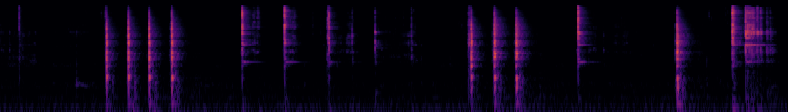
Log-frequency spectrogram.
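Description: A spoon clinks and taps against a bowl in short clusters of sharp knocks while the last of a mayonnaise dressing is scraped out onto a salad. The busiest run of knocks comes near the end.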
